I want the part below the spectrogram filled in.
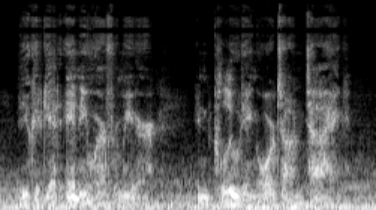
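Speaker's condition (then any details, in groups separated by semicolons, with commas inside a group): No condition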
